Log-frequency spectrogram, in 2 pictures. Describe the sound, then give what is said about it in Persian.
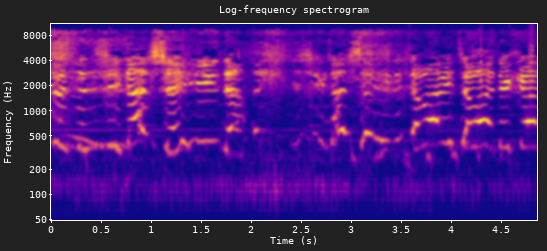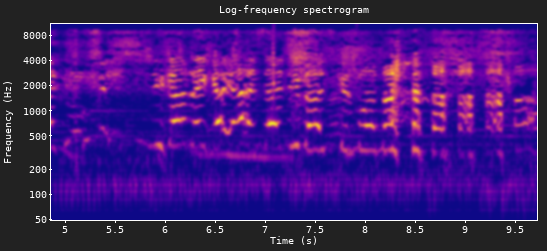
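A relative of Mahsa Amini wails and keens in long, rising and falling cries of grief at her burial ceremony in Saqqez, over a restless crowd of protesters' murmuring voices, slogans and singing, sustained and loud throughout. “صدای شیون یکی از بستگان ژینا و شعارهای مردم معترض و سرودخوانی آنها در جریان مراسم خاکسپاری مهسا امینی را شنیدید.”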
